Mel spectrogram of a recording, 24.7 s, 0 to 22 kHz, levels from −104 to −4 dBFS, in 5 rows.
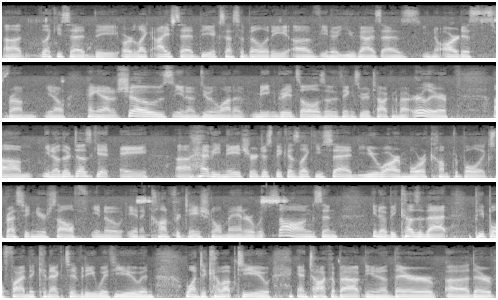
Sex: male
